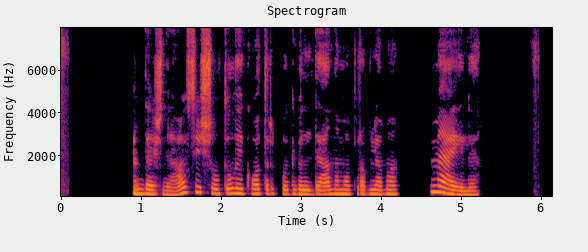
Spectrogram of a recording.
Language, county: Lithuanian, Vilnius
